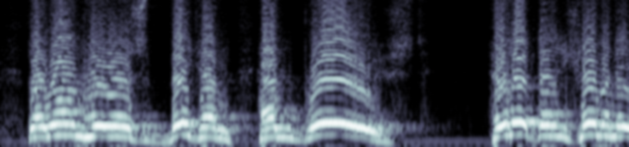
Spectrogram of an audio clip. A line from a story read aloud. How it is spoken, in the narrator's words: he cried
